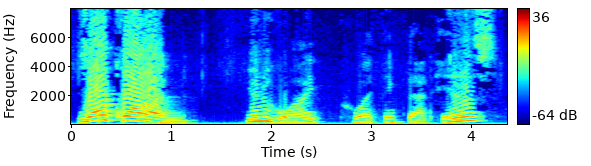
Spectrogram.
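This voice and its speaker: A woman voicing a brisk, wry male alien traveller in an amateur radio play reading. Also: medium pitch, expressive, rough recording.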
